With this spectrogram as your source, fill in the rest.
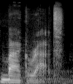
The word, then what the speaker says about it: Magrat: shows up later and no i didn't pronounce that it is magrat uh because a mum couldn't spell margaret hello dear tired oh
